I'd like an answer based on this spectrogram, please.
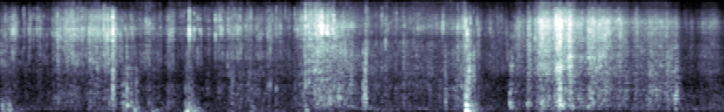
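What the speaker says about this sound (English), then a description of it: "the Diamond Art Club box comes safely packed in an extra layer of plastic" Plastic wrapping around a Diamond Art Club box crinkles and crackles in irregular close-up bursts as it is handled and unpacked, with no voices.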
